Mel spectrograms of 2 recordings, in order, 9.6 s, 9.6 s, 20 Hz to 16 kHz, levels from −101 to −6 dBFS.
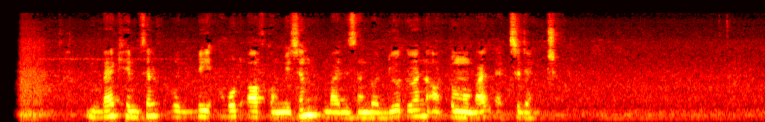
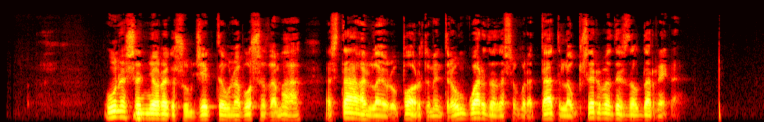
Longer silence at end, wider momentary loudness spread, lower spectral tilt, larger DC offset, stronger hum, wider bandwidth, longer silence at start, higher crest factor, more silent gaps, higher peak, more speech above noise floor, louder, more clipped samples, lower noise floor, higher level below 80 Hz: first, 2.6 s vs 1.1 s; first, 17 LU vs 11 LU; about the same, -5.5 dB/octave vs -5.5 dB/octave; neither; neither; about the same, 11.5 kHz vs 11.5 kHz; second, 0.25 s vs 1.3 s; about the same, 20 dB vs 20 dB; neither; about the same, -6 dBFS vs -6 dBFS; second, 29 dB vs 55 dB; about the same, -25 LUFS vs -25 LUFS; neither; second, -53 dBFS vs -80 dBFS; about the same, -62 dBFS vs -62 dBFS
